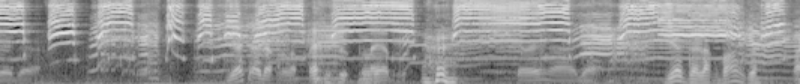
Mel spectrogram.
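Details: Shrill, cute-sounding calls of pet otters kept together, heard at close range: bursts of high wavering squeals and chirps, some bending up and down, interleaved with people chatting in Indonesian.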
